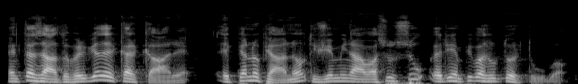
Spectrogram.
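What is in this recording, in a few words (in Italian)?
"carcare", dialettale crespinese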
